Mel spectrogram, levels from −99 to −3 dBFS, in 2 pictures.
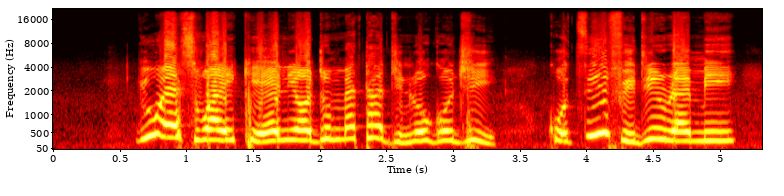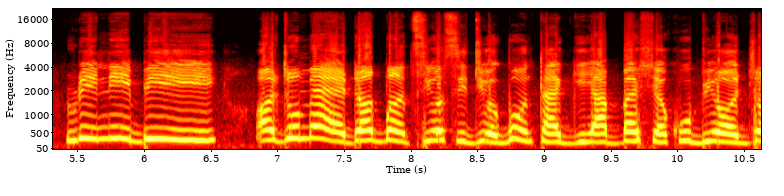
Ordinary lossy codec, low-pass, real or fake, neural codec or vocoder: none; 19.8 kHz; fake; vocoder, 44.1 kHz, 128 mel bands every 512 samples, BigVGAN v2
